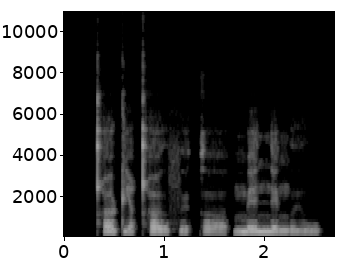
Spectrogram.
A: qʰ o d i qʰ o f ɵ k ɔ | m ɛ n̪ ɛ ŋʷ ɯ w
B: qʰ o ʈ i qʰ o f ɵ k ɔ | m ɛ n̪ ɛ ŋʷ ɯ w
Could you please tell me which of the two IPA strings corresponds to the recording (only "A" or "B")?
B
